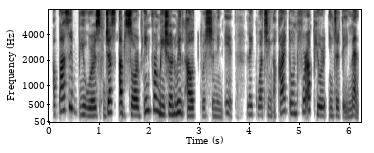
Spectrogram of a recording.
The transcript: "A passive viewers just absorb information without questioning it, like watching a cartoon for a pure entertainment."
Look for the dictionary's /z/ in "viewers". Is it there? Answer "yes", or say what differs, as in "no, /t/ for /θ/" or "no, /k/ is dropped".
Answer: no, /s/ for /z/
